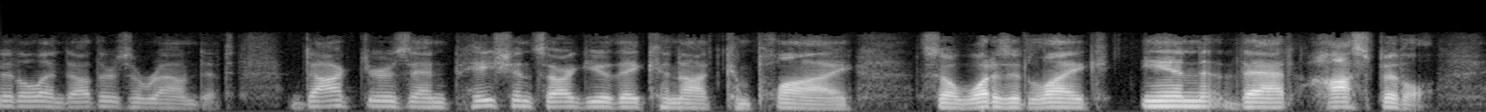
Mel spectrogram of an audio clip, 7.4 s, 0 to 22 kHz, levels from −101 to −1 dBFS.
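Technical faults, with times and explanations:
0.46 to 5.25 s, automatic gain rising: the level climbs steadily by about 16 dB over nearly five seconds, and the speech and the background noise behind it swell together rather than the speech alone getting louder. That shared rise is the sign of an automatic gain control that judged the input too quiet and kept raising its gain. The light codec damage, which fits AMR wideband at around 12.65 kbit/s, stays constant throughout the swell.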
